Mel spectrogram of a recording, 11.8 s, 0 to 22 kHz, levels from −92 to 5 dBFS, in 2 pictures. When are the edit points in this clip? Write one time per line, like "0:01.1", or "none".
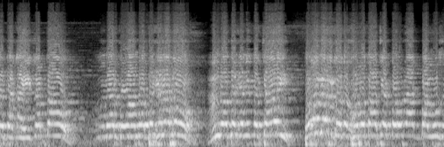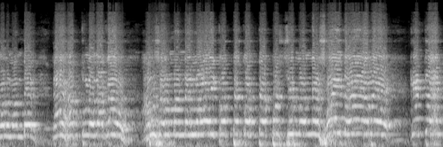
0:01.4
0:07.8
